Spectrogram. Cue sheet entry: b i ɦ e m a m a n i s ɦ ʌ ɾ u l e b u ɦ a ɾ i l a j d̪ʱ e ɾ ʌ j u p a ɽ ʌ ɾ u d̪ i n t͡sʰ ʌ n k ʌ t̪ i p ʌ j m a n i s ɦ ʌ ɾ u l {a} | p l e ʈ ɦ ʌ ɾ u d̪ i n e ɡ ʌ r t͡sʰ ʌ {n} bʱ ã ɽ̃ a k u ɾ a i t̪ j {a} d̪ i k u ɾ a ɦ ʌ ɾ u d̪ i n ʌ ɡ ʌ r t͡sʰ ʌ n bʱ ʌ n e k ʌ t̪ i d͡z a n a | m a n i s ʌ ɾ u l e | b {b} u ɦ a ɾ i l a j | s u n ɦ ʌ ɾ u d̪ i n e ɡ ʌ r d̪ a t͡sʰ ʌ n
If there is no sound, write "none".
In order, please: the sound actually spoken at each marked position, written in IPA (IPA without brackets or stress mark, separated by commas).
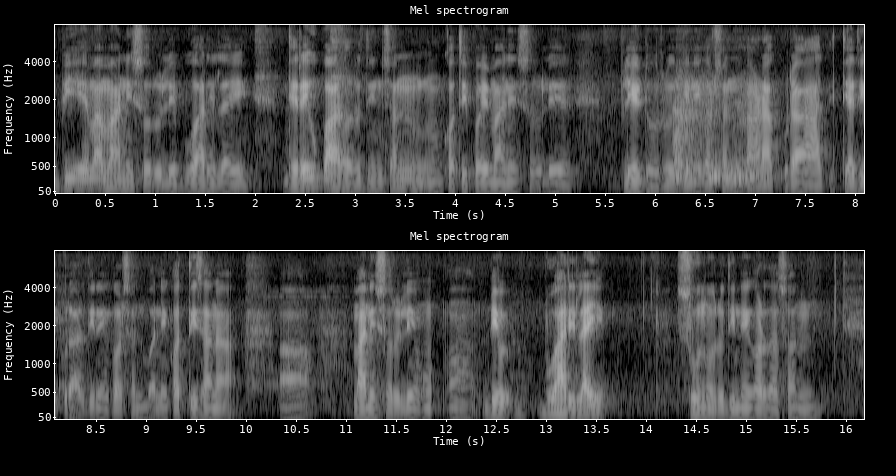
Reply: e, n, a, b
